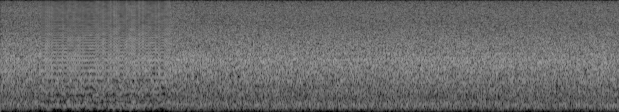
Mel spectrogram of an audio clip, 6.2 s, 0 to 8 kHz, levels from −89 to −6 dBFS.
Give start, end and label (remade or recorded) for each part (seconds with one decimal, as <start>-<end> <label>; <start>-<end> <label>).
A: 0.0-0.4 recorded; 0.4-1.7 remade; 1.7-6.2 recorded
